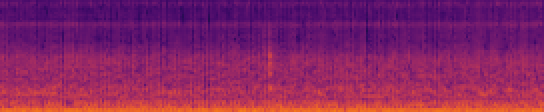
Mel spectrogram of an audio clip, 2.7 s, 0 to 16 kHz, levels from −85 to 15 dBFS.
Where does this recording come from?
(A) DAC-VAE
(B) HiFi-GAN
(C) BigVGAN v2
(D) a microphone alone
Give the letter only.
C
